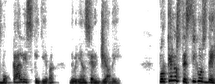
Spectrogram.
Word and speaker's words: Yahvé: y wh o Yhvh quiere decir eh eh Yahvé. Yahvé. En realidad las vocales que lleva deberían ser Yahvé.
